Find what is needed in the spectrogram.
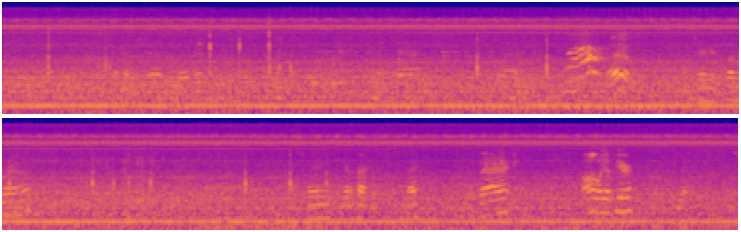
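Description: A steady, high-pitched chorus of insects, crickets or similar, runs without a break over a low steady hum. Faint distant voices come and go, most clearly about nine seconds in and again near the end.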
